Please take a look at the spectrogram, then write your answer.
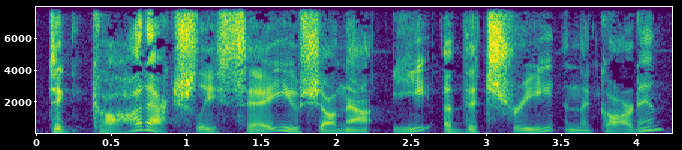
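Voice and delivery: low, hushed, sly serpent voice. Acted. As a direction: drop low and coax like a tempting snake. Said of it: "He said to the woman".

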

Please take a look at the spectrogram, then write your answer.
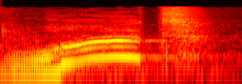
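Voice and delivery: very high, soft baffled "What?". Retold or imitated. Worker stunned by the German reply, high and soft. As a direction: squeak it in disbelief.

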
